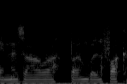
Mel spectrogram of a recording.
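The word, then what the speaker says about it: mezzala: I say it wrong, I know, I'm sorry. I say Mez later, so get used to it, but I'm going to try and say Mezala, but I'm going to fuck up a couple of times.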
